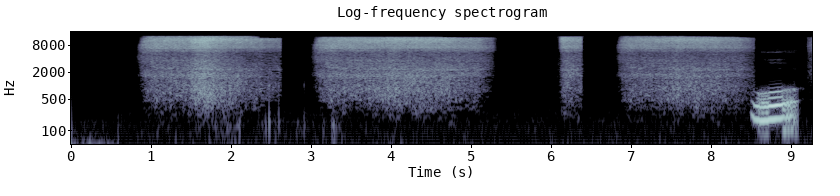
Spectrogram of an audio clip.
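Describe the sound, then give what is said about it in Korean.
Snakes hiss in a series of long, loud, breathy bursts separated by short pauses, with one quick hiss in between, and a brief vocal cry cuts in at the very end. “오 뱀이다 뱀이야!”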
